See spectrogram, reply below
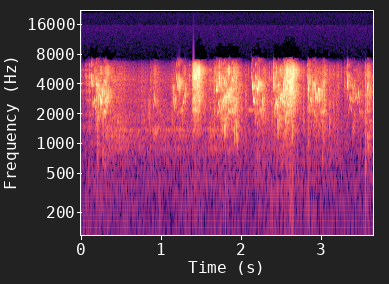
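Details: Budgerigars kept as pets, females taking baths in vegetables and a water dish, recorded 9 February 2012: quick run of rough, buzzy chirps and squeaky squawks, about three per second, with irregular timing.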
